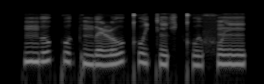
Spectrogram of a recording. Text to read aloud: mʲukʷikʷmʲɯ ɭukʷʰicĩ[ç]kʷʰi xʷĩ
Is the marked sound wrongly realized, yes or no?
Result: no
